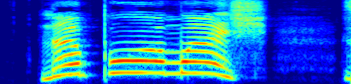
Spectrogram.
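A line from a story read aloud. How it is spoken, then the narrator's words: Jeep's shout. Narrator (Russian): закричал джип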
